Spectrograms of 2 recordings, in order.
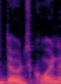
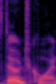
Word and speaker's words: Dogecoin: official pronouncing on that i think it's dogecoin i've always been told dogecoin i i i could be wrong but that's what i've always done with it dogecoin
